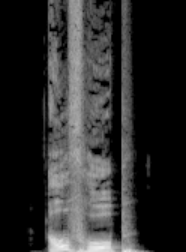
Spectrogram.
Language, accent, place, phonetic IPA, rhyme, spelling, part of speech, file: German, Germany, Berlin, [ˈaʊ̯fˌhoːp], -aʊ̯fhoːp, aufhob, verb, De-aufhob.ogg
- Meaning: first/third-person singular dependent preterite of aufheben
